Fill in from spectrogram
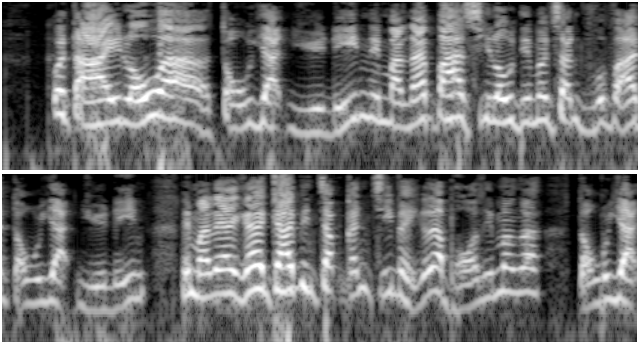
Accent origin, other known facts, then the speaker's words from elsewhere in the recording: Hong Kong; 你根本就喺度煽踏紧我哋香港人。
